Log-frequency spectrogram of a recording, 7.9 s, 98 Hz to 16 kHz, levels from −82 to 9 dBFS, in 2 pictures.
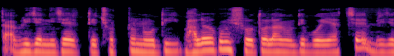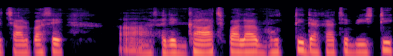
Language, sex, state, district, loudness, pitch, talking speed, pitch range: Bengali, male, West Bengal, Jalpaiguri, -19 LUFS, 145 Hz, 160 wpm, 140-150 Hz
